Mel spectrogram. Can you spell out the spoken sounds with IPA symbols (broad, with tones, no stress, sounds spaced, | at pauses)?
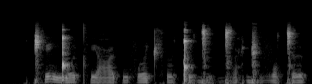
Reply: ǁʰ e˧˥˧ ŋ͡ǃ ɤ˨˦ tʰ e˨˩ ʕ ə˨˩ f u˨˦ f ɤ˧˥˧ t͡ʃʰ ɤ˨˦ ǃ ʊ˨˦ ɡ͡ǀ e˨˩ ɡ͡ǀ ɤ˨˦ ħ ɡ͡ǁ u˨˦ v ɔ˧˥˧ ǀ ə˧˥˧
